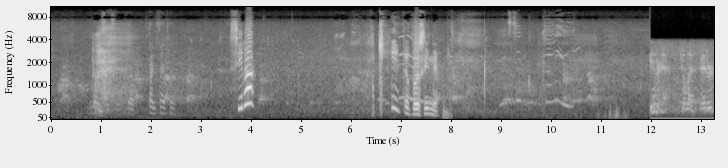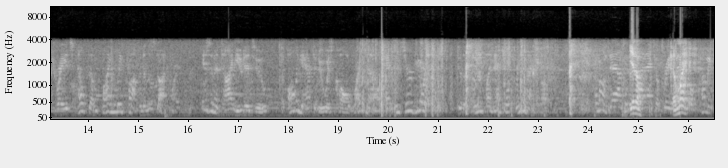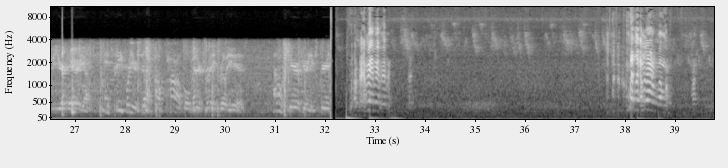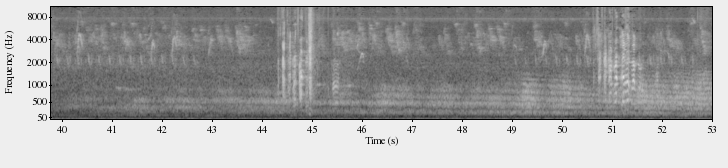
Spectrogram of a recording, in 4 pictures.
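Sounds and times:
small birds chirping: 0.1 - 12.0, 32.2 - 53.0
dog whining: 5.6 - 8.2, 44.3 - 46.0
goat bleating: 6.5 - 7.6, 32.5 - 33.4, 37.6 - 39.0, 44.3 - 45.2, 50.6 - 51.6.

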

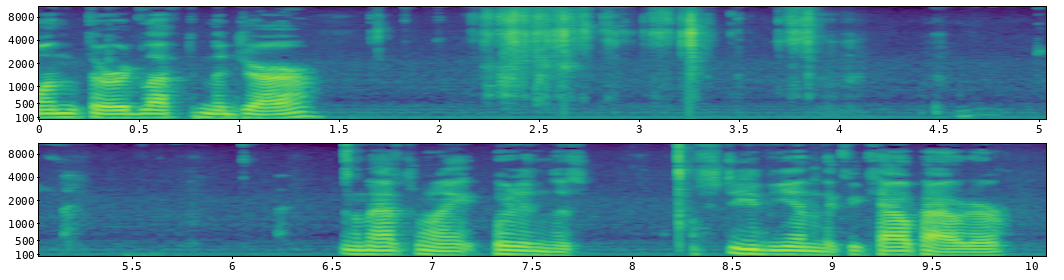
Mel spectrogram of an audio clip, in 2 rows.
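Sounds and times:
crunching and chewing: 1.6 - 4.6.

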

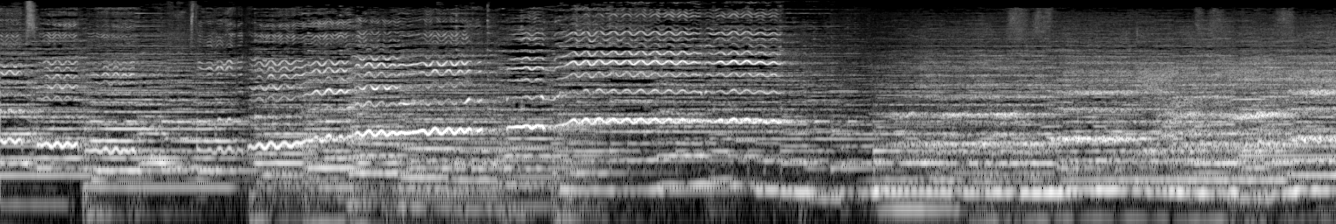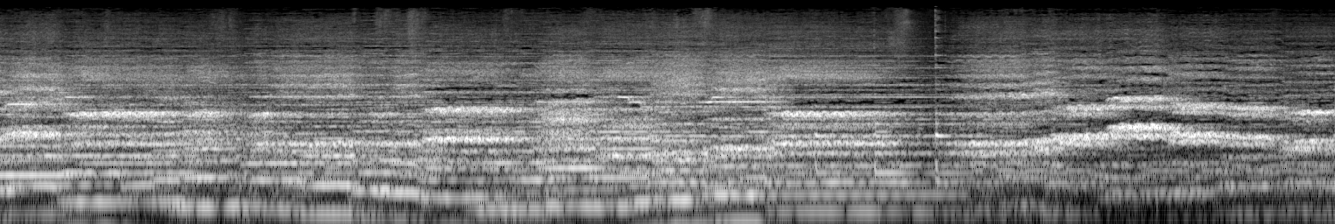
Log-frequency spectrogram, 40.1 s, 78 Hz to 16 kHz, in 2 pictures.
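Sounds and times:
choir singing: 0.0 - 40.0
orchestra playing: 0.0 - 40.0.

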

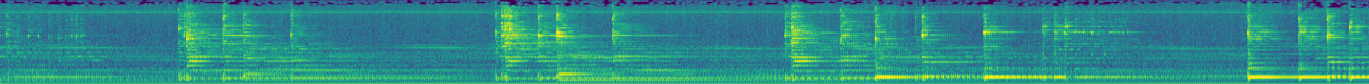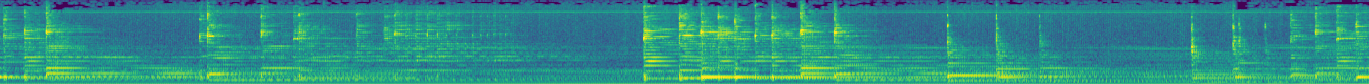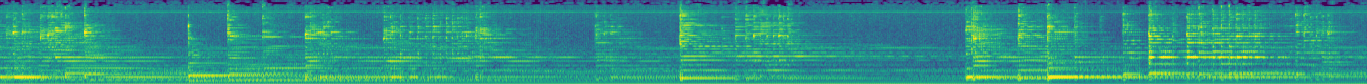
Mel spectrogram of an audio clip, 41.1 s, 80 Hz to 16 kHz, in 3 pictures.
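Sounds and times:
hammered dulcimer melody: 0.0 - 4.0, 4.9 - 36.0, 37.0 - 41.0.

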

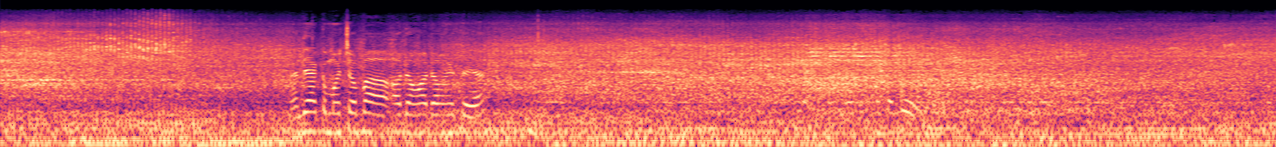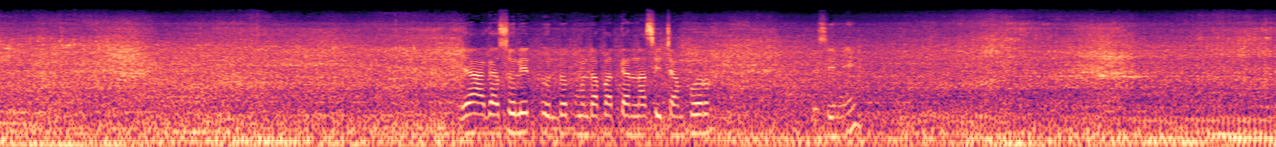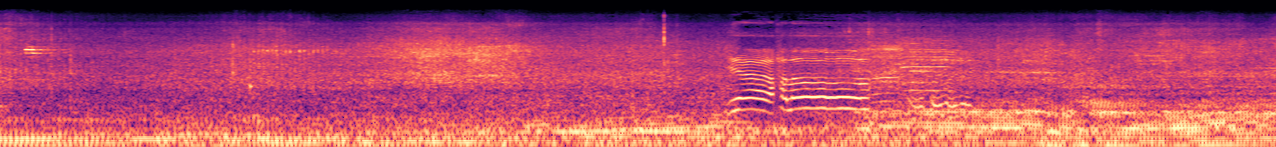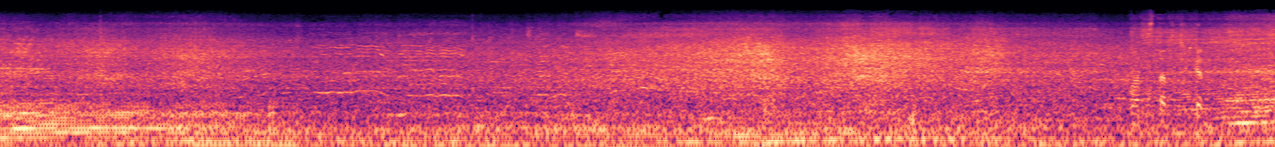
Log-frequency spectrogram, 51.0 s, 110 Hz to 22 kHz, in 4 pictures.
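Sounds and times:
motorcycle engines rumbling: 0.0 - 51.0.

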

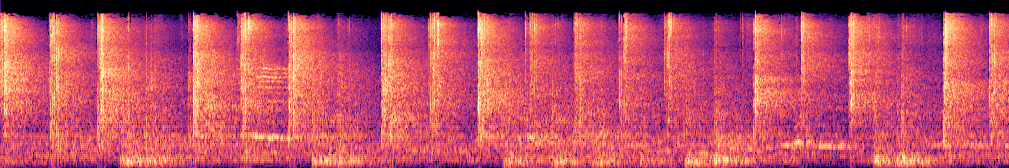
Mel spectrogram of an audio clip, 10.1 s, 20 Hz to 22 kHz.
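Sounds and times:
echoing stomps and claps: 0.0 - 10.0.

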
